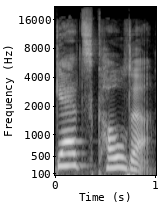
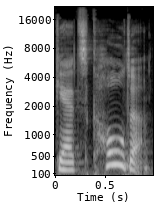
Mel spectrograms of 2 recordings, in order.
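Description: First: The stress falls on gets. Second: The stress falls on colder. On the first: The speaker calls it wrong. "不是 gets colder" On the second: The speaker calls it right. "要选择在后面这个词重读"

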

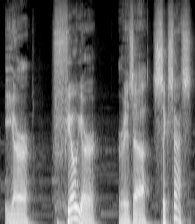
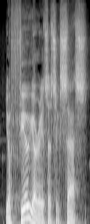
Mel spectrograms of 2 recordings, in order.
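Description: First: The sentence is said at a slower pace. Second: The sentence is said at a faster pace.

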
